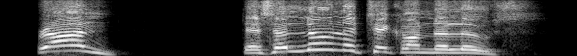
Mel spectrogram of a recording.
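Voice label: English male; Pirates Of The Caribbean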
